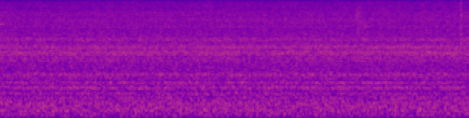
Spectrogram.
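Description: Steady broadband rumble from an extended speed brake in an airliner flight simulator, a continuous airflow roar with no breaks or talk.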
